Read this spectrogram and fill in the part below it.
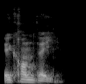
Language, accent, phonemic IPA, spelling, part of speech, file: French, France, /e.kʁɑ̃ d(ə) vɛj/, écran de veille, noun, LL-Q150 (fra)-écran de veille.wav
- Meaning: screensaver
